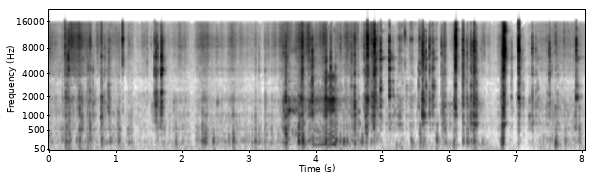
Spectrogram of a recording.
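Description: Handling noise from a plastic PA horn loudspeaker (KOMP IM-72) being turned and tilted in the hands, with irregular clicks and rattles as loose screws shift inside its dome.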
